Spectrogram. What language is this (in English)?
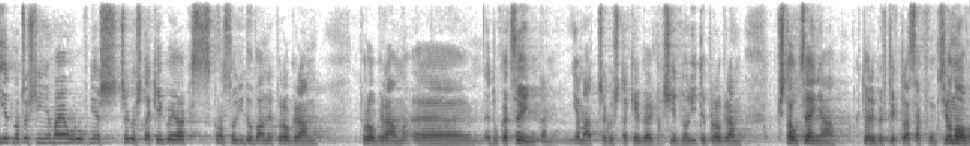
Polish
